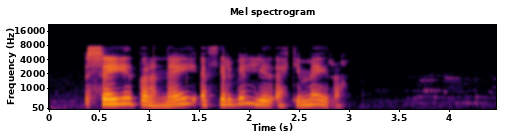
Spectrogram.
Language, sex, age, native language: Icelandic, male, 30-39, Icelandic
